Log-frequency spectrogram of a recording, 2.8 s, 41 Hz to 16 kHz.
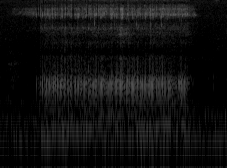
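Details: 7-year-old shih tzu, sleeping: a single drawn-out, raspy snore lasting about two seconds from the loudest snorer in the house; snoring.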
